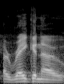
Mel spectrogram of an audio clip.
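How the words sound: It is said the American way. "You say"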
